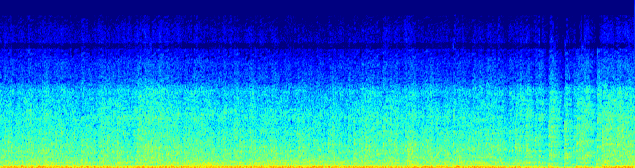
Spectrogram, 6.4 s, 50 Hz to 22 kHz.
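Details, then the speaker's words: Stroker Windsor V8 in a Fox Body, first start after install: loud rumble that wavers and sags, dipping near the end as if about to stall; idle won't hold steady without throttle babysitting. "it still wants to be babysat a little bit on the frontal it doesn't really want to idle we got a little some few things to figure out"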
